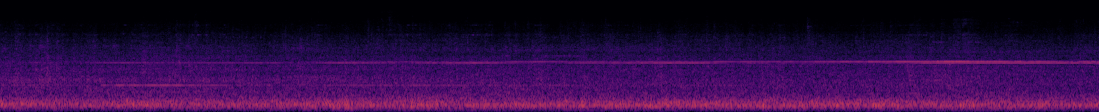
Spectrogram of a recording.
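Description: Train wheels squeal thinly against the rails.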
